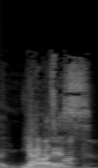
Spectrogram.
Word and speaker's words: Yris: Y R I S. Yeah, Yadis.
